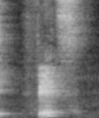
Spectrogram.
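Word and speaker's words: fitt: It's made up of called 8 fits. It's spelled like this, but I had to look it up. It's pronounced fit, and basically it means a portion of a poem or song.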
